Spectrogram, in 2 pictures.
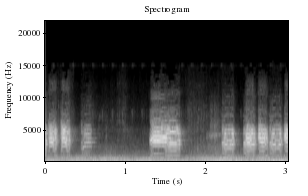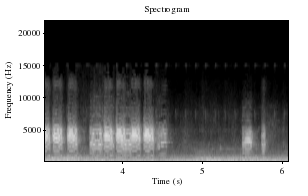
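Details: Zebra finch family in a cage, parents busy feeding newly fledged young: loud bursts of stacked nasal chirps and rapid chattering in clusters, with short pauses between, plus faint wing flutters.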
